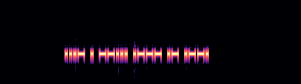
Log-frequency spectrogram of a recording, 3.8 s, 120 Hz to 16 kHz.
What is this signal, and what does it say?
Morse code, heard as a keyed tone, about 45 wpm, 690 Hz. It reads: VE7JAP
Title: DXCC-100 Call Signs - 6 Characters - 45wpm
